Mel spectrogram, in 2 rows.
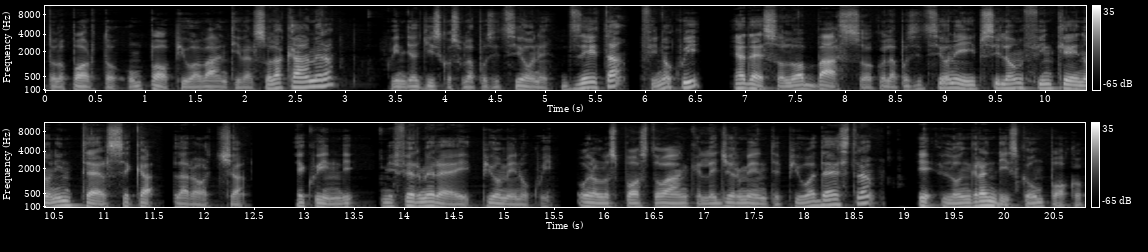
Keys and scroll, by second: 20.1 s.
